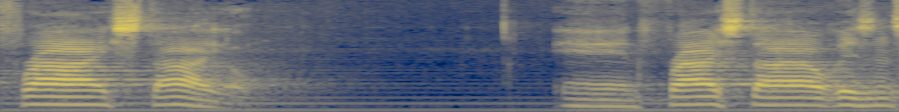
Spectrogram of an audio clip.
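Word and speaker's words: Frii Style: of the Narrative Podcast is a business called Fry Style. And Fry Style isn't spelled for branding purposes. It's not spelled F-R-Y. It's spelled F-R-I-I, style.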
